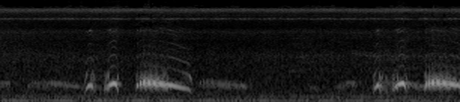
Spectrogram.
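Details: Decoy spotted dove cooing to lure wild doves, giving soft wavering purrs and two louder coo phrases of short notes ending in a long falling coo, with a low hum beneath.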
